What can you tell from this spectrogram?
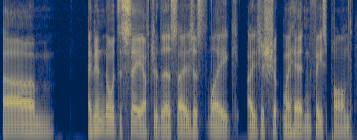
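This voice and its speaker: A man's voice: lowish voice, fairly even intonation, normal speed, a little mellow, clean tone, no room sound, clean studio sound. A man co-hosting a podcast, giving a sarcastic, rambling recap in casual chat. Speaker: podcast co-host.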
